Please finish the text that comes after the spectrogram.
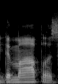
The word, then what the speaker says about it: Demopoulos: introduction anybody can say demopoulos I'm impressed cuz it rhymes with Acropolis and as far as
